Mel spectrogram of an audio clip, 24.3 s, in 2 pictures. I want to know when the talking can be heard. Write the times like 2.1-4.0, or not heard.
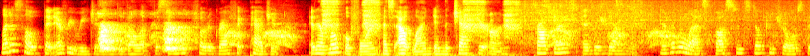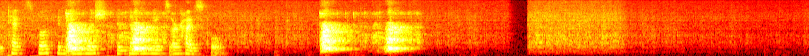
0.0-15.5.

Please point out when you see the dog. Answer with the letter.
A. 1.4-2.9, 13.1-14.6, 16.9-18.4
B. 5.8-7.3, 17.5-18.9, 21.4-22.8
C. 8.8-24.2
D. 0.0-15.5
A.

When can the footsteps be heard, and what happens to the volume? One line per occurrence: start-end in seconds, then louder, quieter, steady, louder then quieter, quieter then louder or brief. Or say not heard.
not heard.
